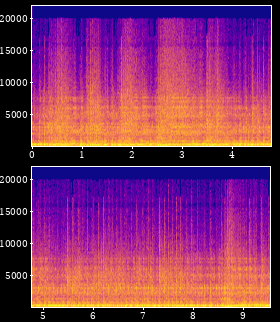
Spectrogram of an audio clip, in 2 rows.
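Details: Honda CR250M Elsinore two-stroke running after years of storage, after kickstarter repair, a different spark plug and refilling the carburetor, on a cold ~30° morning in the shop; loud crackling exhaust, steady running with pitch rising and falling as the throttle is blipped.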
